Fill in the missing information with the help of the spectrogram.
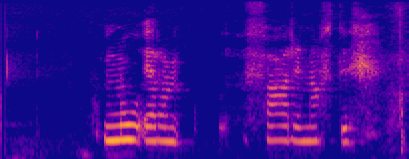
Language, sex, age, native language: Icelandic, male, 9, Icelandic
